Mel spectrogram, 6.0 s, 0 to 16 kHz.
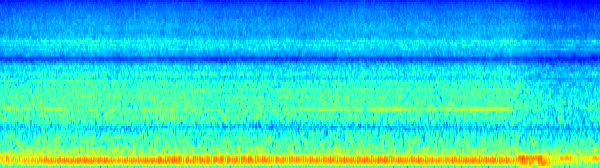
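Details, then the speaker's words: Car AC check on R-134a: engine revved to raise high-side pressure, steady hum then tone shifts as secondary condenser fan kicks on and high-side temperature drops big time, as it should; normal secondary fan engagement. "kick a secondary fans on you see that the high side temperature drops now big time that's what it should do though"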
